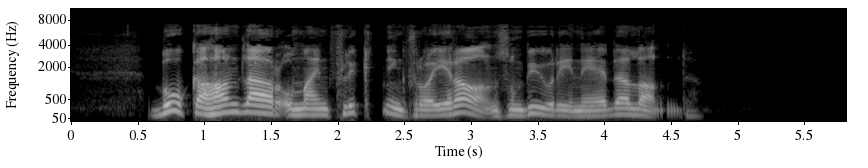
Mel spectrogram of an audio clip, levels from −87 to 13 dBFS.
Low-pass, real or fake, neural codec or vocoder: 7.2 kHz; real; none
